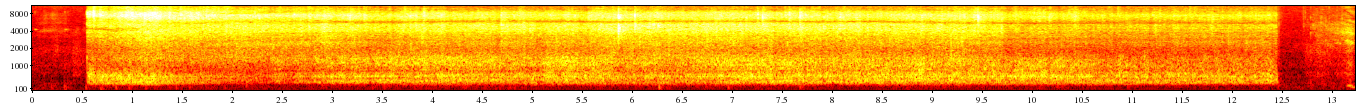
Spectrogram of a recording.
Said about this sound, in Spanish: Pero caía un fuerte, fuerte aguacero.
